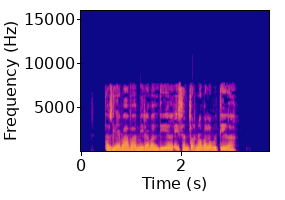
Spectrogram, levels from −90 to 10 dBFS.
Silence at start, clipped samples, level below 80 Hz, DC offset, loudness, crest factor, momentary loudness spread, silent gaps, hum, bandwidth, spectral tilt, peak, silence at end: 0.5 s; under 0.1%; -52 dBFS; under 0.1%; -12 LUFS; 12 dB; 5 LU; none; none; 8 kHz; -7 dB/octave; 0 dBFS; 0.7 s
